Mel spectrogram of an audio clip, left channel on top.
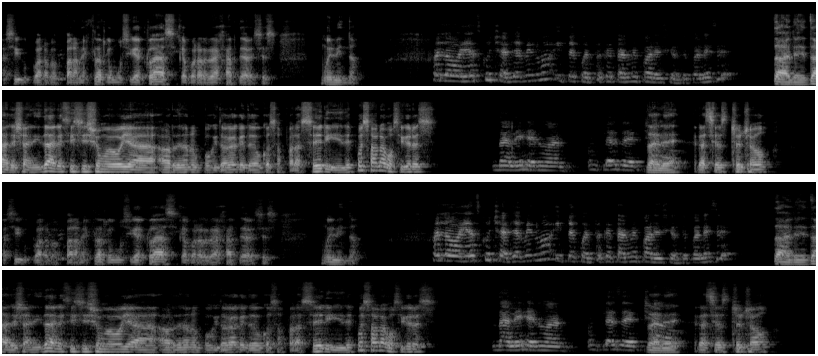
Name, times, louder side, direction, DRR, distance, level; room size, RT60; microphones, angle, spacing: voice 1, 0.0-3.5 4.0-4.2 7.7-12.5 14.6-15.8, left 5 dB, 75° left, 0.6 m, -31 dB
voice 2, 4.3-7.3 9.5-9.8 13.0-15.0, right 2 dB, 30° right, 0.8 m, -39 dB
3.9 x 2.5 x 2.5 m
head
